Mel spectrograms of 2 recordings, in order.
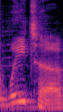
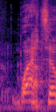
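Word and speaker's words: Weta: to New Zealand to the wheter which I'm now saying correctly workshop I'm not saying it correctly it's uh what a workshop she poses a fantastic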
